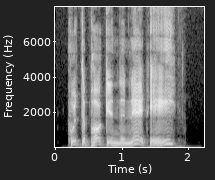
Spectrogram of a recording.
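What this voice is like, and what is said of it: Exaggerated Canadian accent. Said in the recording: “She affected an exaggerated Canadian accent.”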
